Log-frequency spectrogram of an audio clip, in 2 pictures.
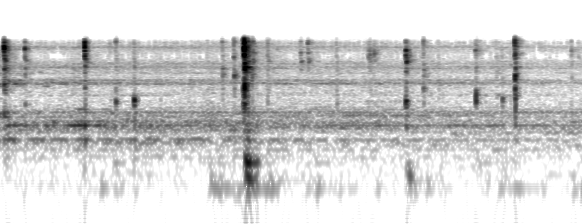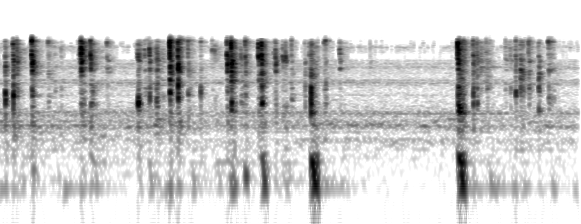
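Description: Code being typed on a computer keyboard, a quiet, close patter of key clicks in uneven bursts, sparse at first and then quicker clusters, with no voices.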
